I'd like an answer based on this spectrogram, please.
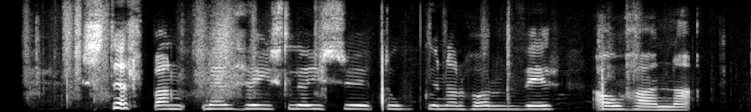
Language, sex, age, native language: Icelandic, male, 12, Icelandic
